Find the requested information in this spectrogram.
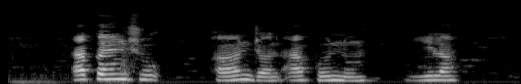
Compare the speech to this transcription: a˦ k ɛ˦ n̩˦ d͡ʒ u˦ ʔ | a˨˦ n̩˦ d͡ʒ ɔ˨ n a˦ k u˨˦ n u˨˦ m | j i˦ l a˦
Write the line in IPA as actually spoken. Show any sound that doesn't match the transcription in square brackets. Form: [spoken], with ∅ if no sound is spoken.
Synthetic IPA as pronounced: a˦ k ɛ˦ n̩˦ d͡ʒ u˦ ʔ | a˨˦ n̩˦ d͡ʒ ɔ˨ n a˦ k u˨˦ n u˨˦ m | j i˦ l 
